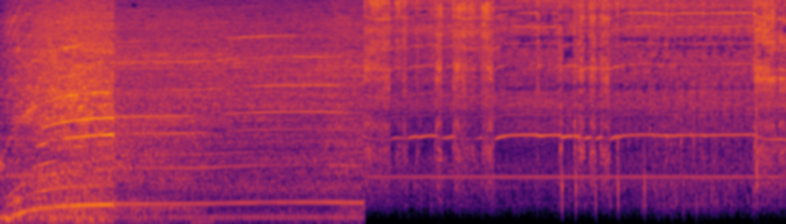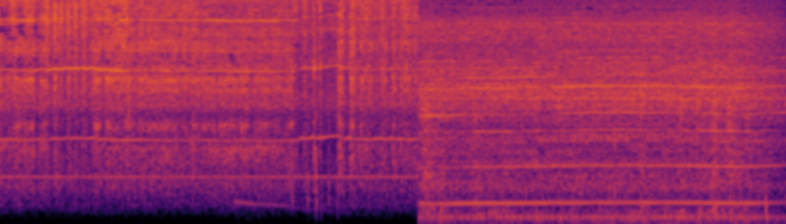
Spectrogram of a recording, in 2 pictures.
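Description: A Stinger wet/dry shop vac with its bag installed, run over carpet: a steady whining motor drone with tonal hums that shifts in pitch and texture partway through, continuous and close with no talking.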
